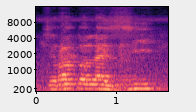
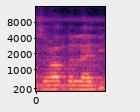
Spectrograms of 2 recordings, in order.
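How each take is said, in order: First: The consonant in 'ladzi' is a plain z sound. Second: The consonant in 'ladzi' is a voiced th sound. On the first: The speaker calls it wrong. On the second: The speaker calls it right.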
